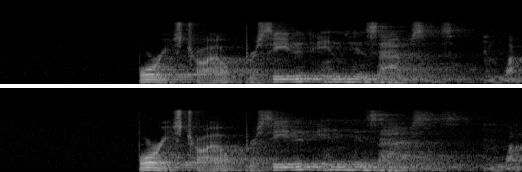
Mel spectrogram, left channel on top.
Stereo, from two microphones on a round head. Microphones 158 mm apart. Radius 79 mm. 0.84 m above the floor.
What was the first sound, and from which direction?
A man speaking, 45° right (ahead or behind).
